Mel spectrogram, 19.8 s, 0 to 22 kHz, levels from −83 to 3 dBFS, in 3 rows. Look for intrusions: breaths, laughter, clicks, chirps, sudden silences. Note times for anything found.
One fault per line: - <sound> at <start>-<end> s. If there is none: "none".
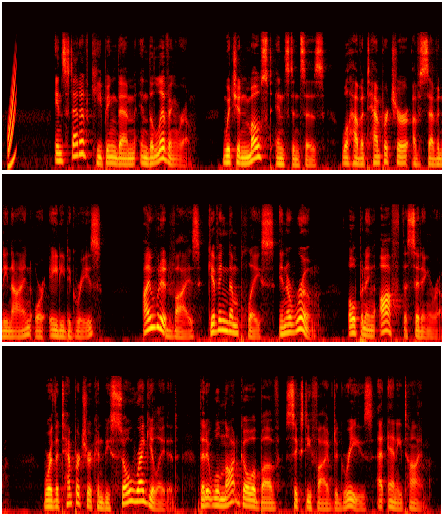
- chirp at 0.1-0.2 s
